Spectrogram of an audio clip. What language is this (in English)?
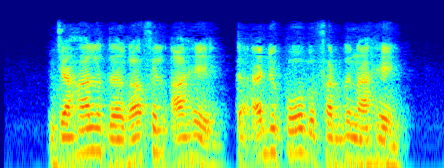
Sindhi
